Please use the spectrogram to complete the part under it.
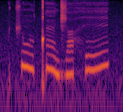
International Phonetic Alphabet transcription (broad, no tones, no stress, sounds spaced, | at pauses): t͡ʃ ũ l ǃ ɛ̃ d͡ʒ a h e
